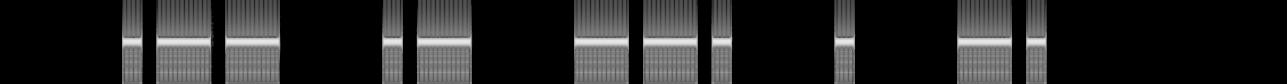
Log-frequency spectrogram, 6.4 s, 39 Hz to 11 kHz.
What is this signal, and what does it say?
Morse code, heard as a keyed tone, about 14 wpm, spaced as for 10 wpm, 680 Hz. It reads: WAGEN
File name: Morsekurs / Witze / Witz 08. August 2023 50 F70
